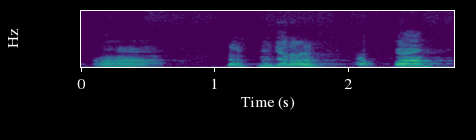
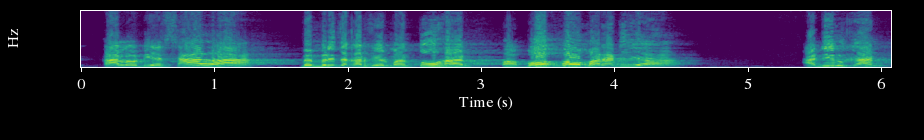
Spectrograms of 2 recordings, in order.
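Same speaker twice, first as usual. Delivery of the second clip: forceful; 4 semitones higher, 7 dB louder than usual. Real, not acted. Preacher arguing about just anger.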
